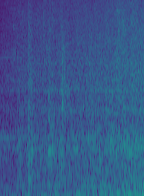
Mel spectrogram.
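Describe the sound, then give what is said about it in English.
A train to London rolls steadily along the rails, a continuous low rumble with faint rhythmic clatter from the wheels, growing slightly louder toward the end, with no voices. “You have to get on a train to London right away.”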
